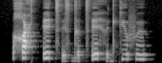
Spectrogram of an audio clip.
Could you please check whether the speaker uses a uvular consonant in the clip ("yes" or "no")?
yes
